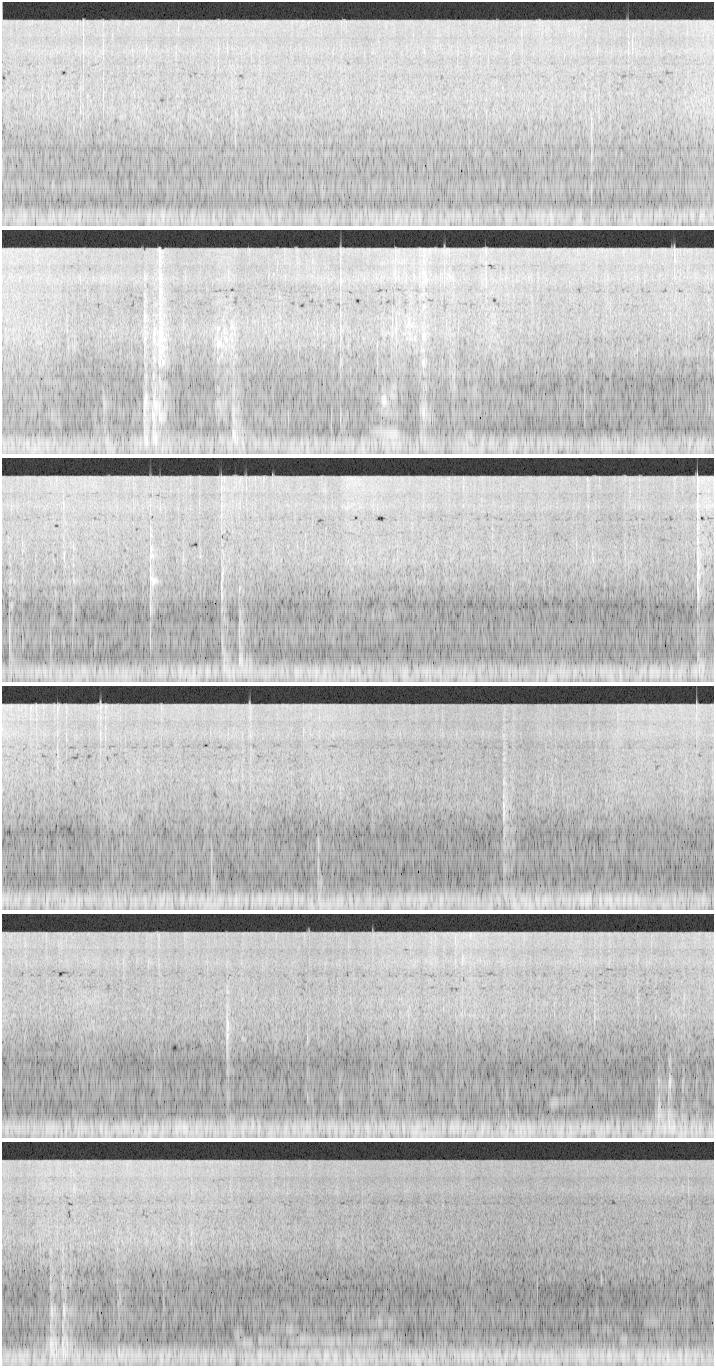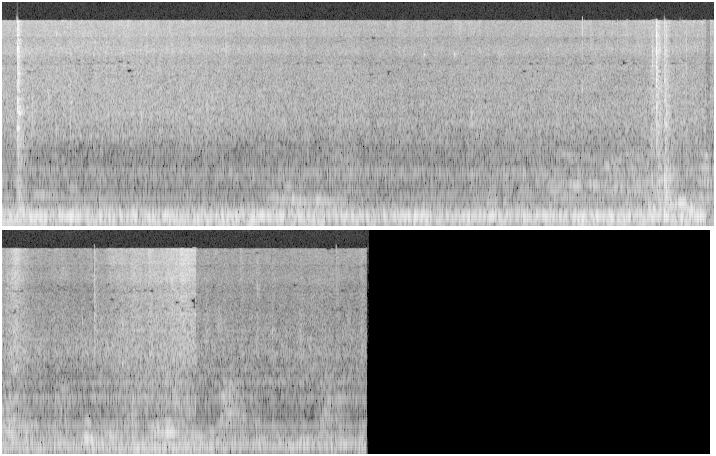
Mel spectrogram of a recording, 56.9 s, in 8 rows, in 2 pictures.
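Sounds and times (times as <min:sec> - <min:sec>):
potato slices sizzling in oil: 0:00.0 - 0:45.5.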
